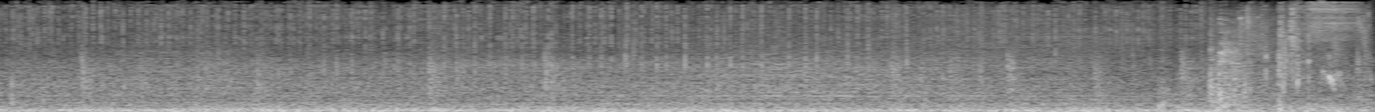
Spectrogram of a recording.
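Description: A cable whirs as a person slides down a line.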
